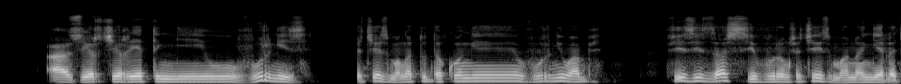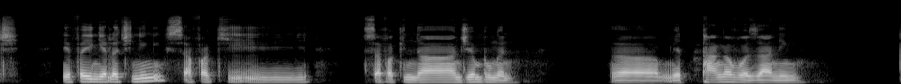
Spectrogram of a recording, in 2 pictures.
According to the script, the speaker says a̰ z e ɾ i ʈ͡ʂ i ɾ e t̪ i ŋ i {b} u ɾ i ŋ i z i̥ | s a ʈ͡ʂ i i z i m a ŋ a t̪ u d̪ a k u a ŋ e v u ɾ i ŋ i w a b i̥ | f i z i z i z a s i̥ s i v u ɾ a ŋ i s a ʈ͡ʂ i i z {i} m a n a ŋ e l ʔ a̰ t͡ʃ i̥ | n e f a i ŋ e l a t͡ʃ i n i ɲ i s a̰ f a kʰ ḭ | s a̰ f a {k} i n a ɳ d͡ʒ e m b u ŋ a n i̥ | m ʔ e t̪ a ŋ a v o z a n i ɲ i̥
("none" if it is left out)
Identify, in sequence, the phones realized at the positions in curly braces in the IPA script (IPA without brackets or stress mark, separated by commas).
v, i, k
